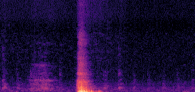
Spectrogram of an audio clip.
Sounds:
Sigh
